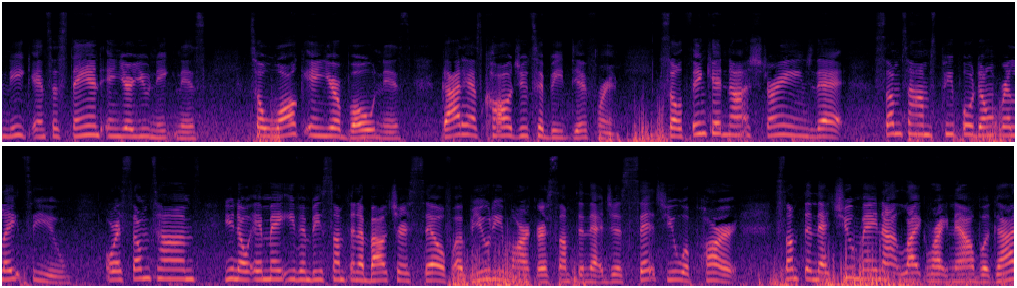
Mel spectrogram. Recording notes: In this episode, I was walking on the beach. Excuse the background noise.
